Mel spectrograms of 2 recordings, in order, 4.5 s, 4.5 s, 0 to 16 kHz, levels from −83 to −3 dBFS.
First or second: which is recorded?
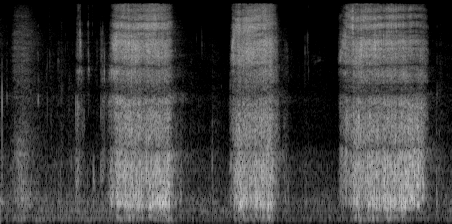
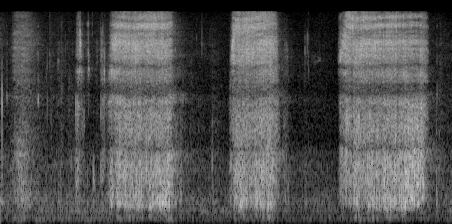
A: first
